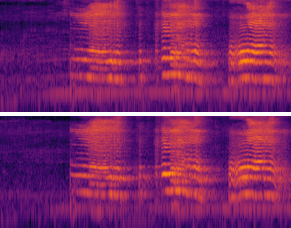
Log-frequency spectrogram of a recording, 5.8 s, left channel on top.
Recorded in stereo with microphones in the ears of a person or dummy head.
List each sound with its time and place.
1.4 s a baby crying: 10° right (ahead or behind), 1.5 m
